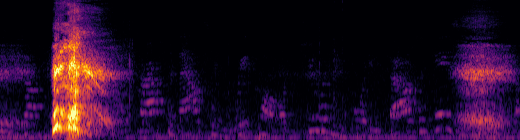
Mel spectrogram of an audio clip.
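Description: One loud, explosive sneeze, a quiet pause, then a softer second sneeze or snort; faint hum in the room.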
